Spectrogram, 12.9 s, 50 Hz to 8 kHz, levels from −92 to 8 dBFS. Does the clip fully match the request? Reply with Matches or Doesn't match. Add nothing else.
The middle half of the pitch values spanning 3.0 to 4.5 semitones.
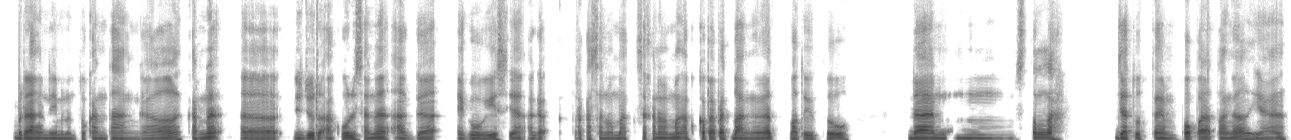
Doesn't match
